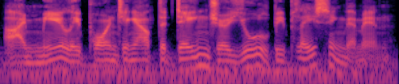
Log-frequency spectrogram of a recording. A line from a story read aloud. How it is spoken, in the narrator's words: Serpa said evenly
